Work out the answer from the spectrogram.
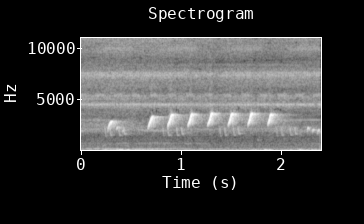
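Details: Black-winged bulbul lure call, described as very vocal: seven evenly spaced, crisp chirps, each sweeping up then down, repeated about every fifth of a second, ending with a softer lower note.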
